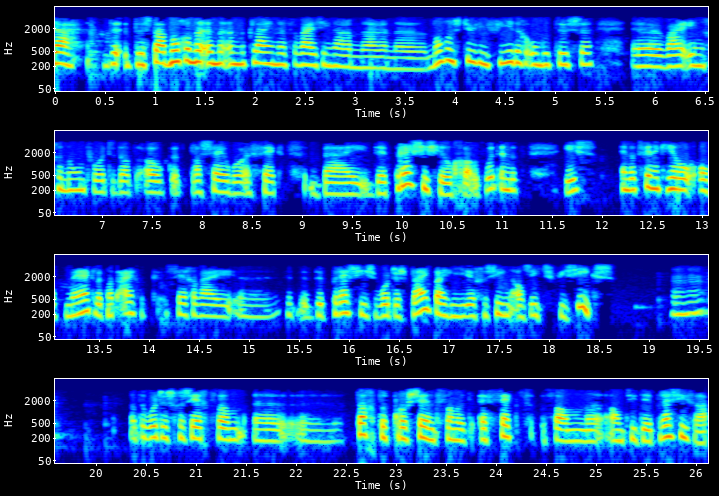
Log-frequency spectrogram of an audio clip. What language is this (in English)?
Dutch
